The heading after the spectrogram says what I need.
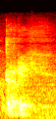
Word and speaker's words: dreich: You say dreich. So it's D-R-I-E-C-H, but in the old Scottish language you roll with the R, so it's dreich.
